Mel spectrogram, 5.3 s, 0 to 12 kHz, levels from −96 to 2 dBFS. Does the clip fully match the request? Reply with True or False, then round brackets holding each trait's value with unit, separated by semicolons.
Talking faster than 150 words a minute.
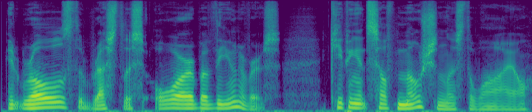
False (145 wpm)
